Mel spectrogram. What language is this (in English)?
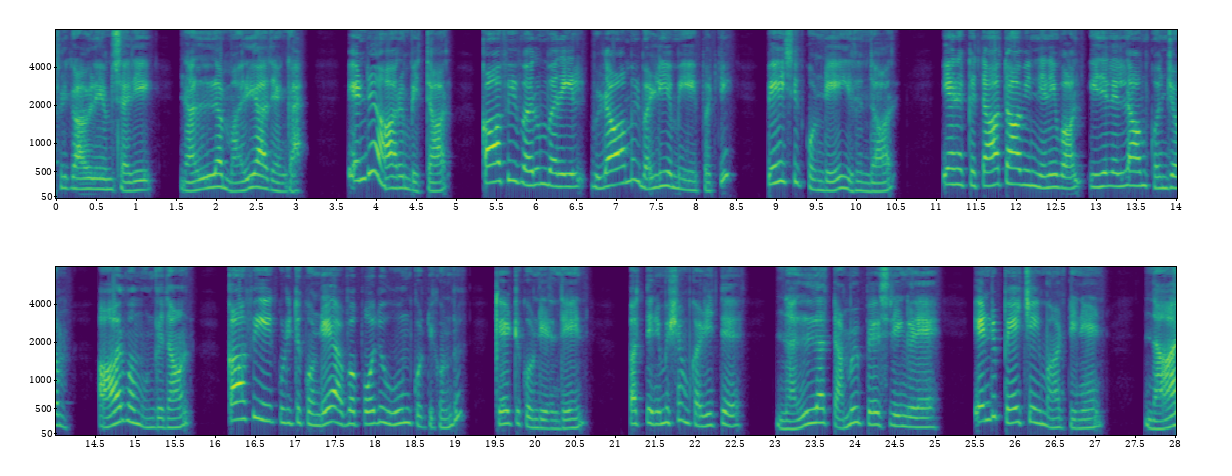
Tamil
